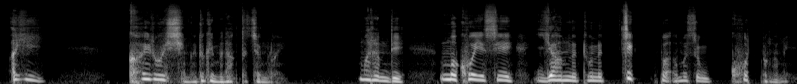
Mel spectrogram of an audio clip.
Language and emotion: Manipuri, fearful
